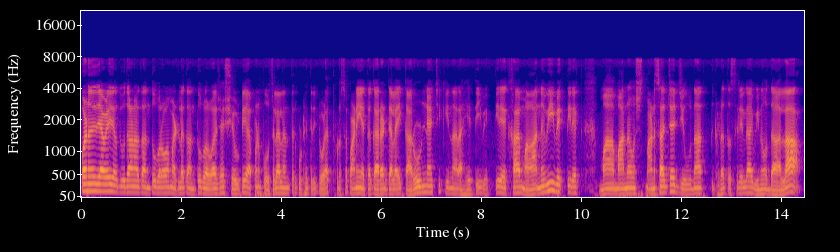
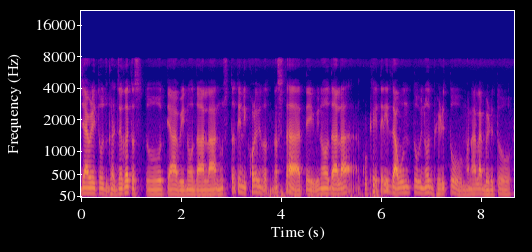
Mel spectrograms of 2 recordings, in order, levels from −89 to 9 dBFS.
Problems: none marked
